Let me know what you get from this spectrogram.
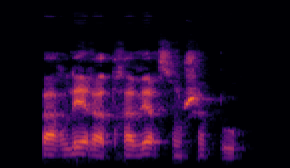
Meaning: to talk through one's hat
- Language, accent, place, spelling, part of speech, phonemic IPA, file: French, France, Lyon, parler à travers son chapeau, verb, /paʁ.le a tʁa.vɛʁ sɔ̃ ʃa.po/, LL-Q150 (fra)-parler à travers son chapeau.wav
